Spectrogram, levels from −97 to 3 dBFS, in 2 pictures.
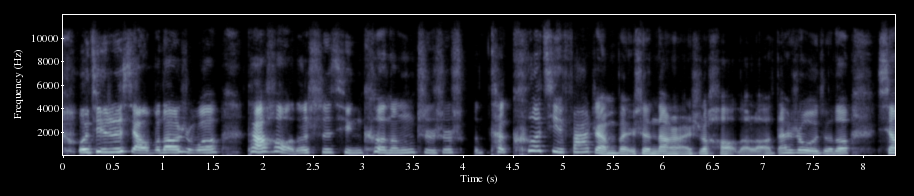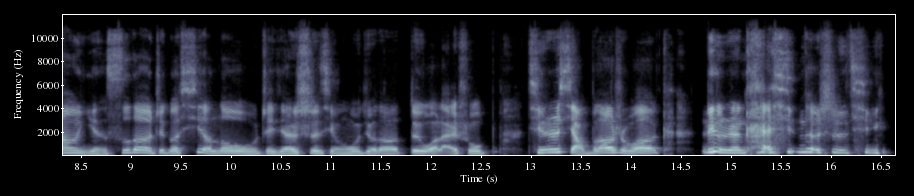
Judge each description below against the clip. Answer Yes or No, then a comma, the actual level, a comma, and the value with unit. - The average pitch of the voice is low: No, high, 220 Hz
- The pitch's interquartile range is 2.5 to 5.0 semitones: No, wide, 5.4 semitones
